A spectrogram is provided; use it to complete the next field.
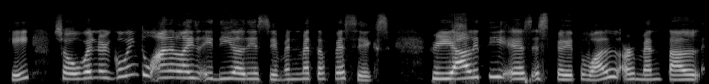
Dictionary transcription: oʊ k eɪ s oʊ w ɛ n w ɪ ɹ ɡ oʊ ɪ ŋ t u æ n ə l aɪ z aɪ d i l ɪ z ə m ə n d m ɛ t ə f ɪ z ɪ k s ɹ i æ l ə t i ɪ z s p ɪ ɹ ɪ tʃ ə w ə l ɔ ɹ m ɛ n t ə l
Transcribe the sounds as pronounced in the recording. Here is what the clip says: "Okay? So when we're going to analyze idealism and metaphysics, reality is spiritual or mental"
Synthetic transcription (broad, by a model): k eɪ s oʊ w ɛ n w ɪ ɹ ɡ oʊ ɪ ŋ t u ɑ n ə l aɪ s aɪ d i l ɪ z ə m ə n d m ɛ t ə f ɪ s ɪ k s ɹ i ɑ l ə t i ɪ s s p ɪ ɹ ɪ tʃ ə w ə l ɔ ɹ m ɛ n t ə l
